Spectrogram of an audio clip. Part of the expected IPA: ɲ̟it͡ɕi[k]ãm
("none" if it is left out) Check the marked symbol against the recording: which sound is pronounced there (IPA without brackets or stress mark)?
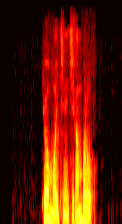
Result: ɡ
